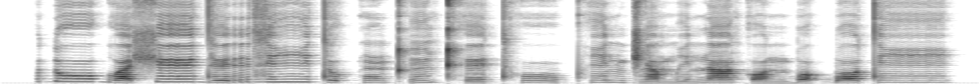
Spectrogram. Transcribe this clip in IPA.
ɗ oː˦ ɡʷ a˨ ʃ eː˦ d e˨ r z iː˦ t ʊ˨ k ũ˨ kʼ ĩ˨˦ kʰ e˨ tʰ uː˦˨ pʰ i˦ n d͡ʒ ã˨ m i˨ n ã˦ k ɔ˨ n ɓ ɔ˨ ɡ͡b ɔ˦ t iː˦

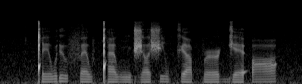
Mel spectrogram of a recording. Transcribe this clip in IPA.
ǃ ɪ w ɾʲ u f ɛ w ǃ æ w n d͡ʒ ʌ ʃ i w kʲ ɑ p ə˞ ɡʲ ɛ ʔ ɑ

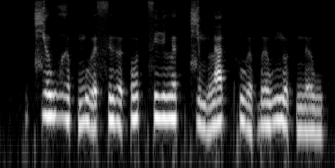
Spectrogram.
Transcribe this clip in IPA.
t͡ɕ ə˧ w ɣ ə˨˩ p̚ m ṵ˧˨ ə̯ s ɨ˨˩ ə̯ ʔ o˦˥ t̚ s i˧ l ə˦˥ t̚ t͡ɕ ə˧˩ m l a˦˥ t̚ k u˧˩ ə̯ ɓ ə˨˦ w n o˨˩ t̚ n ə˨˩ w

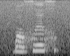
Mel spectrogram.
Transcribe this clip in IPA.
ɓ ɔ xʷ ɘ xʷ

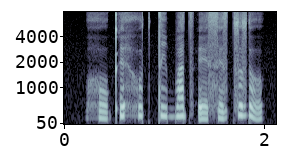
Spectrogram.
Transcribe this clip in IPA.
h o˨˩˦ kʼ ɪ˥ h u˥ t͡s t i˥ b a˥ t͡sʼ e˨˩˦ s ɪ˨˩˦ z t͡s ʊ˥ z ɾ ʊ˨˩˦

